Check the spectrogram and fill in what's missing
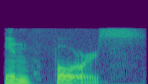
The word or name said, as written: enforce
